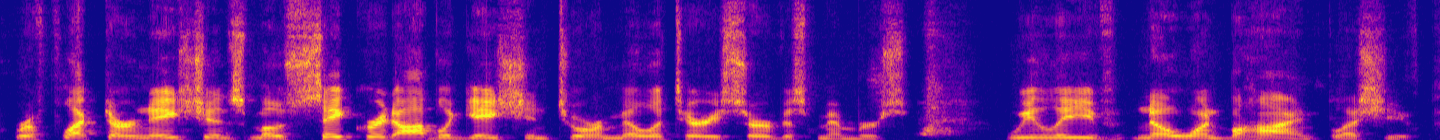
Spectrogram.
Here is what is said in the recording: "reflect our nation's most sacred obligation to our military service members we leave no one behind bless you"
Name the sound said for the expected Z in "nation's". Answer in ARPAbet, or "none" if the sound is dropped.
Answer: Z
